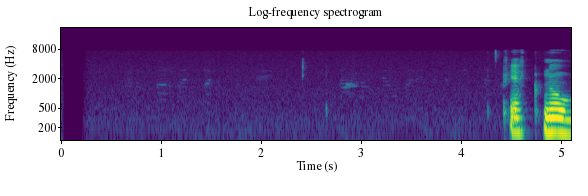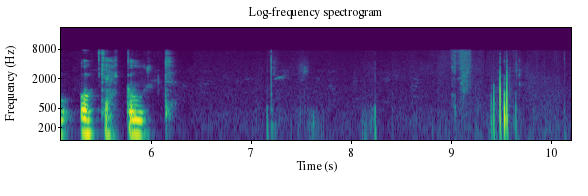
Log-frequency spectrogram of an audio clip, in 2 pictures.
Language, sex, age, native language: Icelandic, female, 50-59, Icelandic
